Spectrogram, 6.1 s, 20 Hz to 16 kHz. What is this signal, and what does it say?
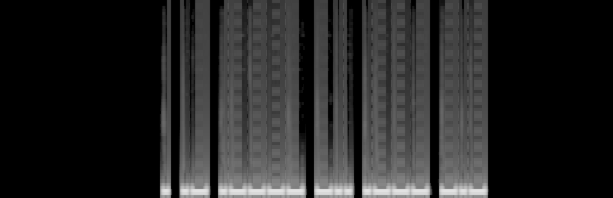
Morse code, heard as a keyed tone, about 25 wpm, 700 Hz. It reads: EA1DJK
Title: DXCC-100 Call Signs - 6 Characters - 25wpm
